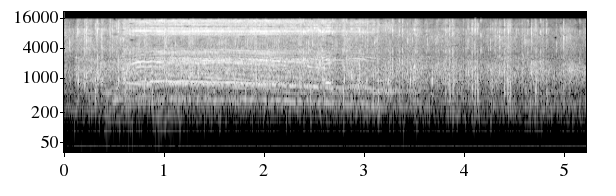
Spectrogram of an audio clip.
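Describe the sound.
Steady audience applause with scattered cheers and whoops, loud and sustained for several seconds, a dense wash of clapping with some overlapping voices.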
